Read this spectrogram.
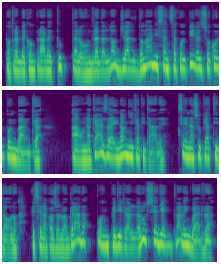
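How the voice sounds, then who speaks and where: A man's voice: a little high, expressive, moderate pace, a little mellow. A man voicing a witty, worldly young male painter in an audiobook, speaking in a breezy, teasing way. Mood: amused. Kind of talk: audiobook character voice.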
